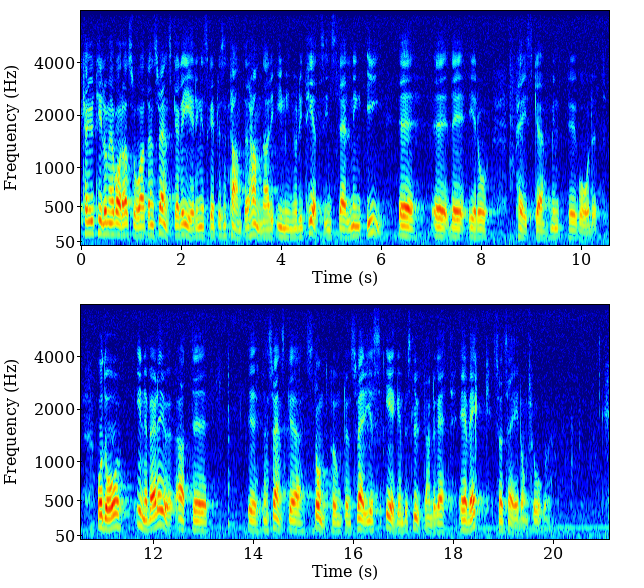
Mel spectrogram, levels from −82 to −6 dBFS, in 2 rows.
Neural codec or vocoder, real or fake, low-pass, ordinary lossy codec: none; real; none; none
